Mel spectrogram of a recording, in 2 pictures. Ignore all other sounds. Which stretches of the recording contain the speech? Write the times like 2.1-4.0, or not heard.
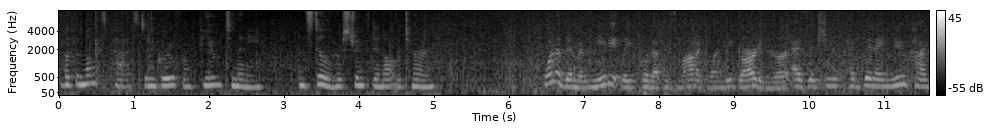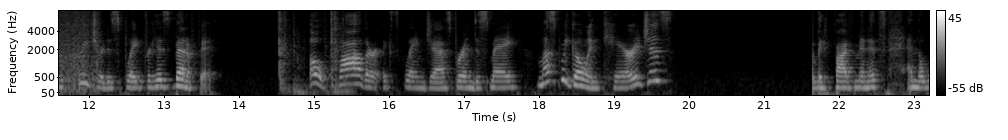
0.0-5.0, 6.5-13.7, 14.9-19.8, 21.6-23.1.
